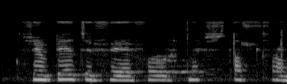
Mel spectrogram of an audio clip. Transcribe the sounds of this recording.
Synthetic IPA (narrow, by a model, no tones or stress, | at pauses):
sɛmpɛːt̪ʏɾ̥fɛːɾ̥fowɾmɛst̪ʰalt̪fɾa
